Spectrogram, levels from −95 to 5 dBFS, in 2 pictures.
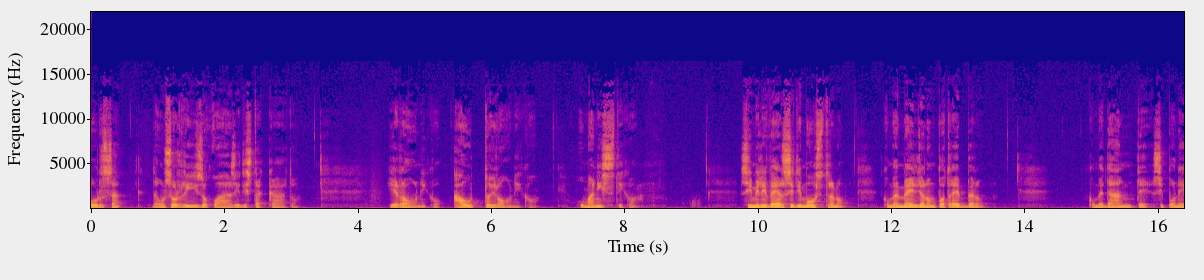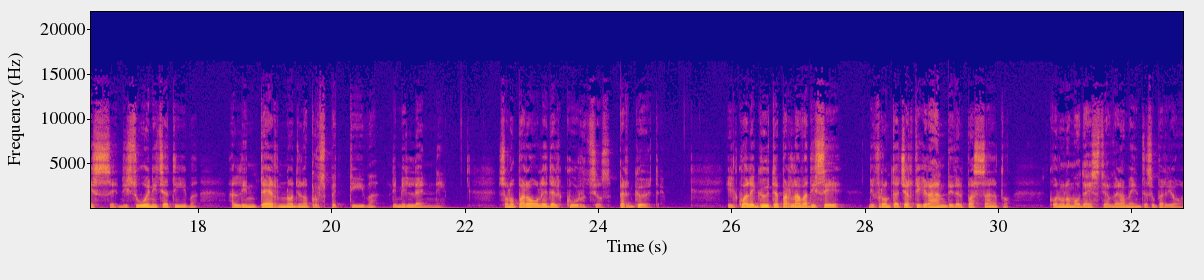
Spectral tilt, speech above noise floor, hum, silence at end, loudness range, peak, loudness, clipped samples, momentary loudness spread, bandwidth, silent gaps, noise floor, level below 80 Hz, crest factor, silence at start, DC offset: -5.5 dB/octave; 32 dB; none; 0 s; 7 LU; 0 dBFS; -18 LUFS; under 0.1%; 16 LU; 13 kHz; none; -50 dBFS; -42 dBFS; 18 dB; 0 s; under 0.1%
